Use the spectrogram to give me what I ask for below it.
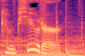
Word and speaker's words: computer: example in the word computer the stress is on the second syllable computer and in a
